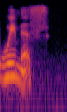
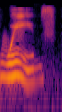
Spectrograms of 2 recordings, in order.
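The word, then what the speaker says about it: Wemyss: So when you go to the, and it was, I was pronouncing it Weemis, but it's Weems. The Y is not pronounced.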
